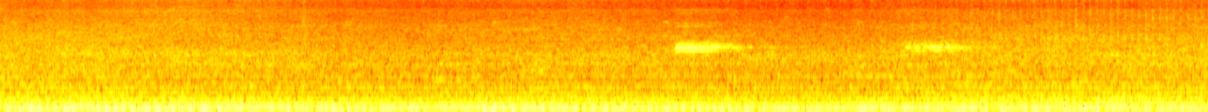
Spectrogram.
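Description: Motorbike engine running steadily amid street traffic noise. Two short, high beeps come about a second apart in the middle.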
